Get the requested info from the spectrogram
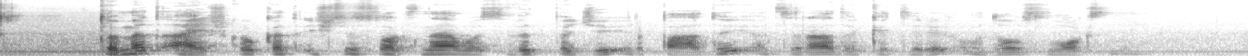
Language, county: Lithuanian, Kaunas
